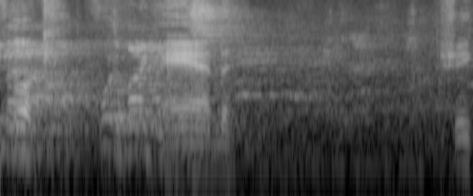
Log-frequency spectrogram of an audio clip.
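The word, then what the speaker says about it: Ouck: Kamari Ook picks up her second O-U-C-K, pronounced Ook.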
